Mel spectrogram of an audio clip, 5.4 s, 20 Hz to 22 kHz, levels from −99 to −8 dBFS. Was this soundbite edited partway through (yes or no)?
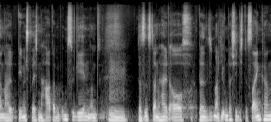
yes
